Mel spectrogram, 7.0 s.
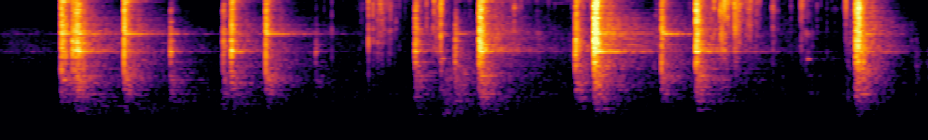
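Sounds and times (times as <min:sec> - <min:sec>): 
chains clinking against each other: 0:02.7 - 0:06.6.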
